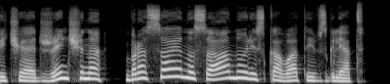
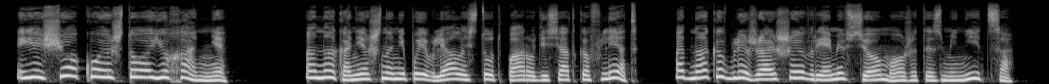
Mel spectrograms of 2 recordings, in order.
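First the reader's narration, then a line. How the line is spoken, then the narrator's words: Slightly uncertain statement. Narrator (Russian): немного неуверенно сообщает Хилка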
